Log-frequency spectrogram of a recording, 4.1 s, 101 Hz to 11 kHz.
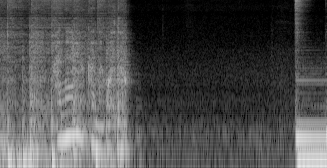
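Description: Yamaha NS-100M bookshelf loudspeakers playing a song with a voice in it. The song stops about a second and a half in, the room goes nearly silent for two seconds, and a new piece starts near the end with sustained chords.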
